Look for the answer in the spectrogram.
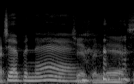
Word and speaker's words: Jebonair: Jebonair.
